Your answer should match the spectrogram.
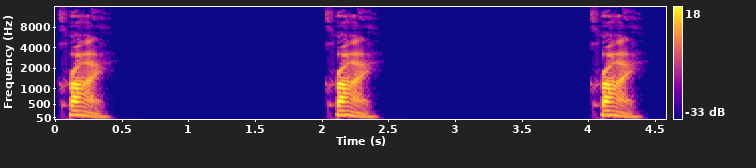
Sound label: cry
